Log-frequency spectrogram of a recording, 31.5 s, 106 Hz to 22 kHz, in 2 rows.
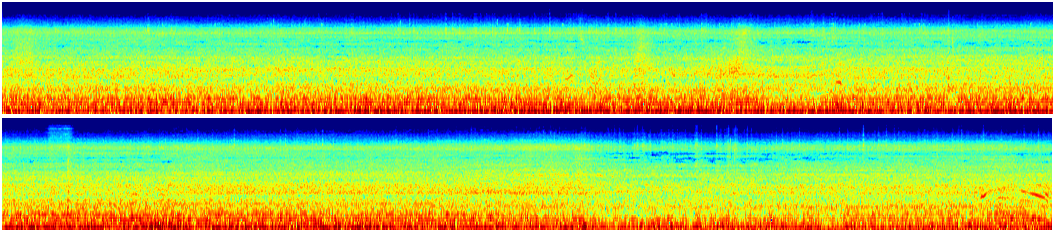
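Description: A 1938 Graham Sharknose's straight-six engine and road noise heard from inside the cabin while cruising: a steady low engine drone over tyre and wind rumble. About 25 seconds in, the engine note drops lower and a little quieter.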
